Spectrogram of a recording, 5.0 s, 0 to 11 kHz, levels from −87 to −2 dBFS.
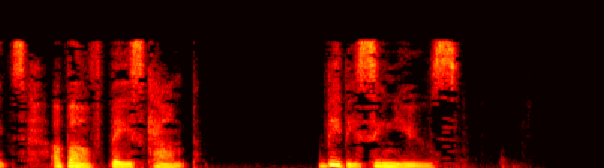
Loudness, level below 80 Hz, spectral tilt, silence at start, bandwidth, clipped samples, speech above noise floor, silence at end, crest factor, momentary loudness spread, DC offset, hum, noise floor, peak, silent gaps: -28 LUFS; -66 dBFS; -5.5 dB/octave; 0 s; 8.8 kHz; under 0.1%; 60 dB; 1.2 s; 20 dB; 11 LU; under 0.1%; none; -88 dBFS; -10 dBFS; none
